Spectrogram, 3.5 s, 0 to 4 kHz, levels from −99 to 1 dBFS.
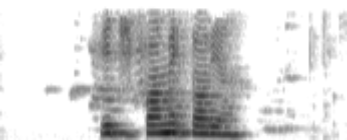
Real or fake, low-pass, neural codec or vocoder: real; 3.6 kHz; none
